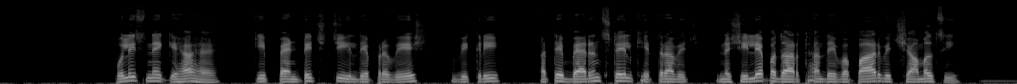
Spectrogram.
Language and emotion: Punjabi, neutral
